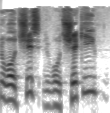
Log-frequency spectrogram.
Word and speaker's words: Wojcicki: So Susan Wojcicki, is how you say it, the YouTube CEO, said that he didn't deserve to be banned from the platform despite his crude actions.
